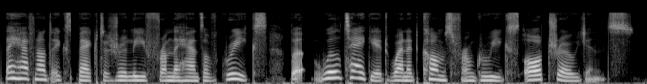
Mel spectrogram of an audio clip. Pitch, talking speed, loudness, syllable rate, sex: 205 Hz, 195 wpm, -18 LUFS, 4.4 syllables/s, female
